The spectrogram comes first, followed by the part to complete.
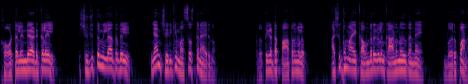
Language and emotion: Malayalam, angry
